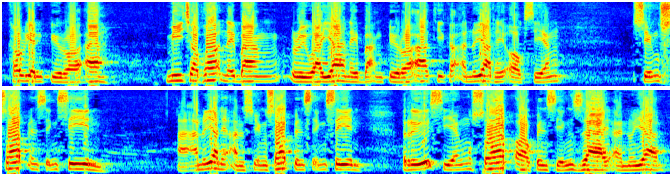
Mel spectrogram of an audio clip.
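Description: High-voiced religious teacher, chatty. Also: male voice, fairly even intonation, a little fast. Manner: conversational, asks the audience questions, repeats points. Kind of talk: religious lecture to a live audience.

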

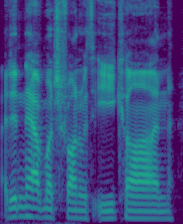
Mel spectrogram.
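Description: A man's voice: lowish voice, steady tone, normal speed, smooth. A young man in college chatting casually and earnestly, rambling with fillers. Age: young adult. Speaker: college student guest. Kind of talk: casual podcast panel chat.

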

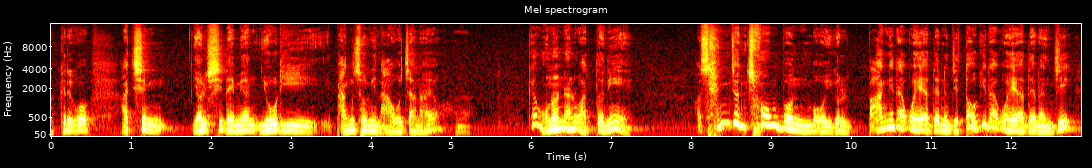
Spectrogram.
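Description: A man in his fifties, a pastor giving a sermon in a church, who starts with a homely story and then preaches louder and more emphatic. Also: mid-range voice, gravelly, husky. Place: church sanctuary.

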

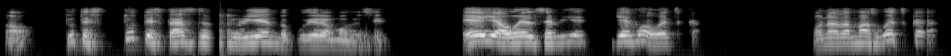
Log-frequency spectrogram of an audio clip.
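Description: A man's voice: sits high, slow pace, dry recording. A man teaching a class, patient and repetitive, often checking in with his listeners. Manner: patient, repeats words and checks in with "¿no?". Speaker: language teacher. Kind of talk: online class lecture.

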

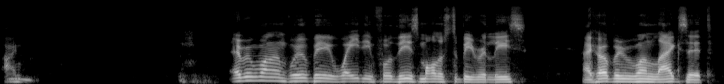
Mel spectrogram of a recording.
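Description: A young man chatting casually on a livestream, relaxed and amused. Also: medium pitch, unhurried, pauses often, smooth, no echo. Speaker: livestream host.

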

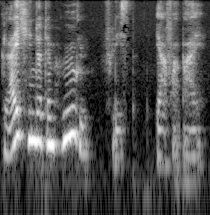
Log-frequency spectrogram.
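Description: A woman voicing a friendly rabbit father in a children's storybook, calling out loudly. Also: medium pitch, expressive, takes it slowly, slightly rough, full character voice.

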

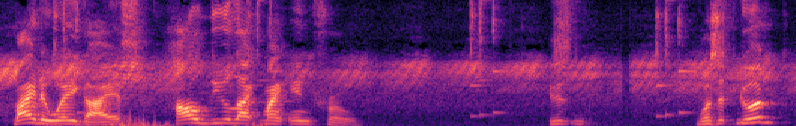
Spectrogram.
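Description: A man giving casual, excited gameplay commentary, often stopping to correct his own words. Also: high-pitched, measured pace, background noise. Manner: excited, often corrects himself mid-sentence. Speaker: gaming channel host.

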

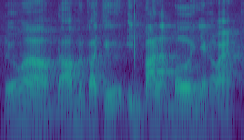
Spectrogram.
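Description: A man with a Southern Vietnamese accent teaching an English grammar lesson. He talks briskly and keeps checking in with his students. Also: a little high, a bit bright, roomy sound, slight background noise.

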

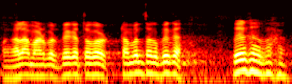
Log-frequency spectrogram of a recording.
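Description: A man's voice: on the high side, fairly even intonation, fairly quick. A man coaching his wife through a gym workout, giving short commands and counting reps. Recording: echoey gym hall with faint music.

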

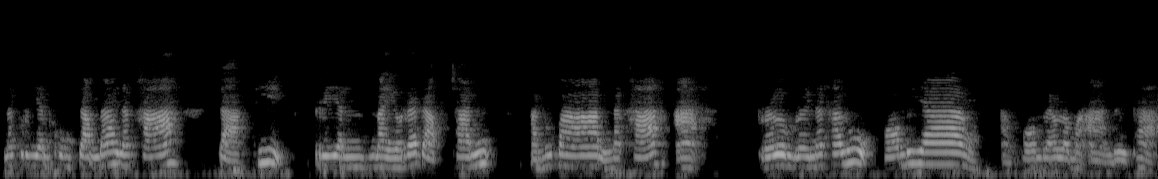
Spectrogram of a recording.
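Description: A woman's voice: mid-range voice, narrow, tinny audio. A woman teaching young pupils, patiently reciting the alphabet and having them repeat each letter. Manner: slow, patient, calls the pupils "ลูก". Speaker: primary school teacher.

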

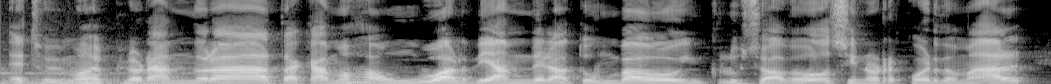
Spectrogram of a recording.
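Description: A young man hosting a gaming channel, with a forceful, tense delivery. His speaking voice sits a little high, and his commentary is casual and excitable, with the odd curse. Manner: energetic, casual, swears in frustration. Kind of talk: casual let's play commentary.

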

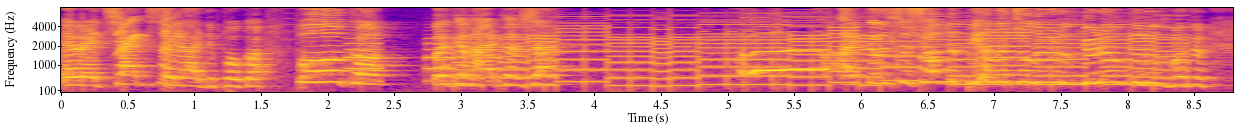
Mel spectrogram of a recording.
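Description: An excited woman with a bright, high voice, hosting a game vlog and calling out to her viewers again and again. She repeats little phrases eagerly as she plays. Loud game music runs underneath her. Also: normal speed, gravelly. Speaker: channel host. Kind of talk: excited app gameplay vlog.

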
